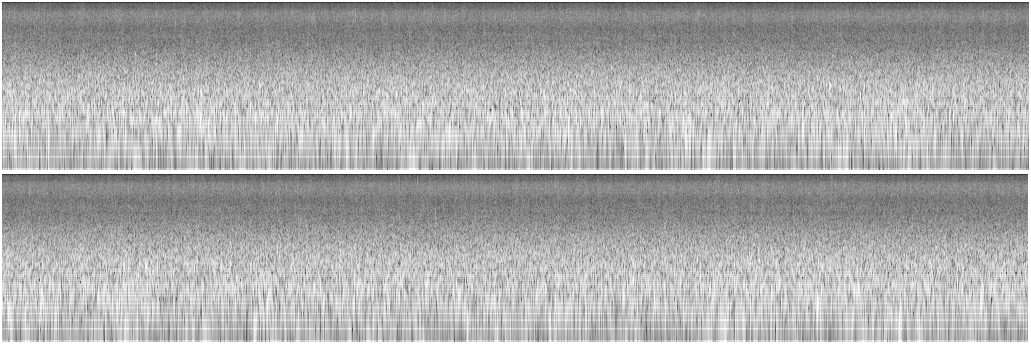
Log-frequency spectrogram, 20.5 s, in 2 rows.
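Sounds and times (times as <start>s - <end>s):
small waterfall in a Vermont creek: 0.0s - 20.5s.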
